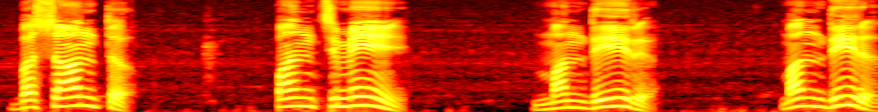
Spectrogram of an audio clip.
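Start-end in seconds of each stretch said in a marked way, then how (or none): none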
